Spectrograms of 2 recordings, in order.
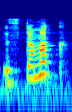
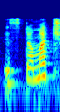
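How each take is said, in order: First: The word ends with a k sound. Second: The word ends with a ch sound. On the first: The speaker calls it right. "ये C H का pronunciation क्या हो रहा है, क" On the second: The speaker calls it wrong. "यहाँ पर हम स्टमच नहीं बोलेंगे"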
